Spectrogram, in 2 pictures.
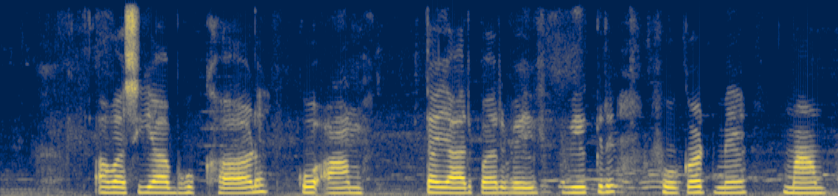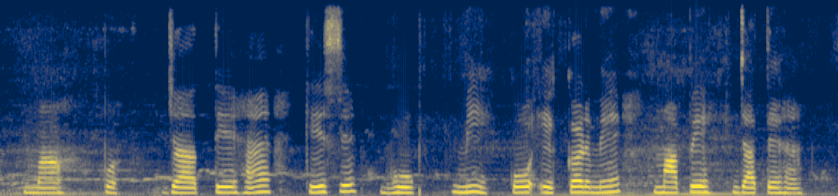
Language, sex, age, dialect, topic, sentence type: Hindi, female, 25-30, Marwari Dhudhari, agriculture, statement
